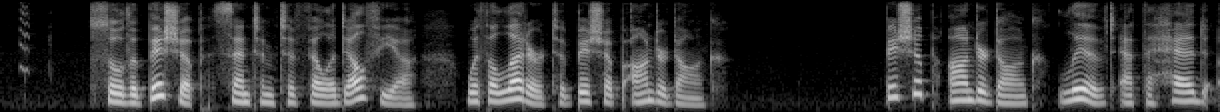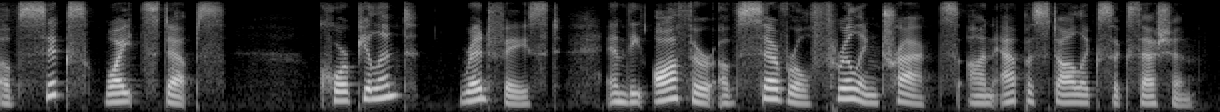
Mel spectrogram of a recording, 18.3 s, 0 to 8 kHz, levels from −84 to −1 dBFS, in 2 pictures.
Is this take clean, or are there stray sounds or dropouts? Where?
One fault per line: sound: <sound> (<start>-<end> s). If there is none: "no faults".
sound: squeak (0.1-0.4 s)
